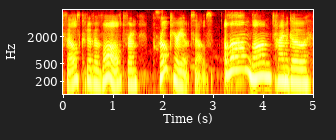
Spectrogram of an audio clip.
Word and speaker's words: prokaryote: Prokaryote symbiosis means these organisms live together. So just to recap from our Intro to Cells video, when you think of prokaryote, think pro rhyming with no nucleus, no membrane-bound organelles.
